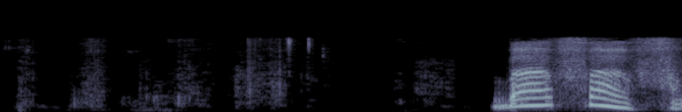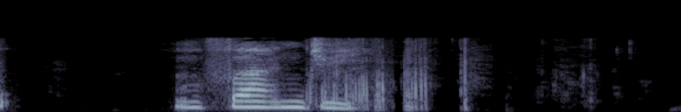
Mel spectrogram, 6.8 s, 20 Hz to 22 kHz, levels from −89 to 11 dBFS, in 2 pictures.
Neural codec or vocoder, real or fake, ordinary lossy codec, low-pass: none; real; AAC, 32 kbps; 5.4 kHz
